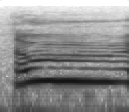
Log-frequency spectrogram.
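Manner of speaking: dog howl. Acted. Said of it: "dog howls".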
